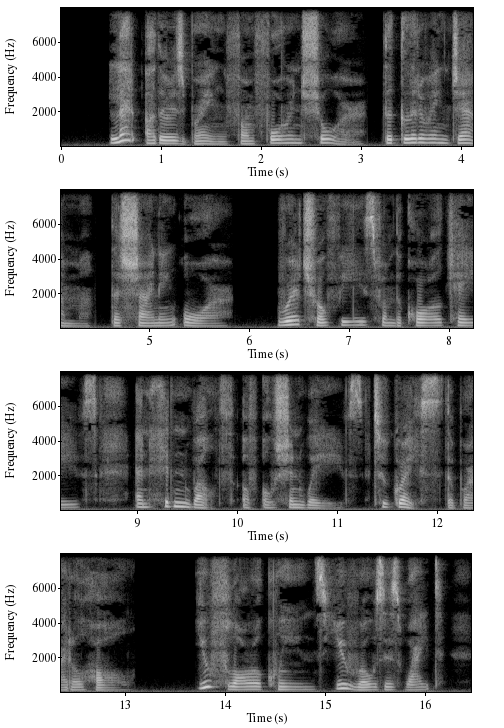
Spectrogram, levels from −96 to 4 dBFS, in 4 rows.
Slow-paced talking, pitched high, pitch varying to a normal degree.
No: slow, 130 wpm; medium, 175 Hz; average, 4.3 semitones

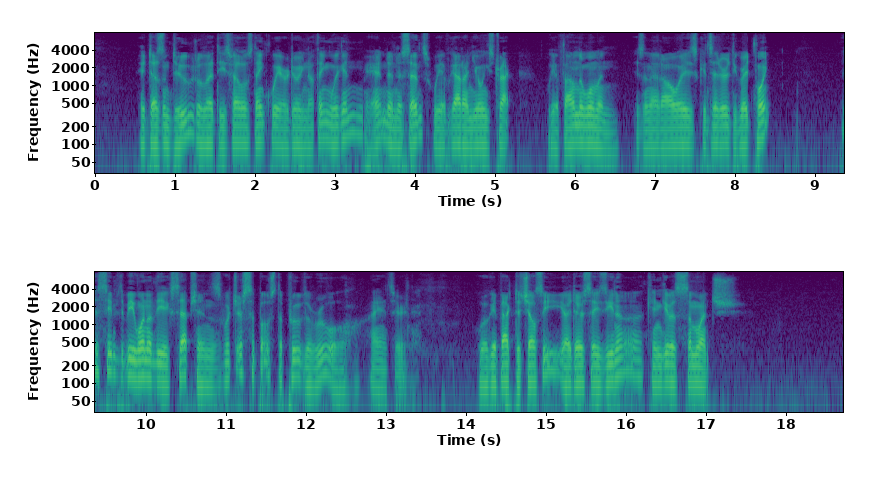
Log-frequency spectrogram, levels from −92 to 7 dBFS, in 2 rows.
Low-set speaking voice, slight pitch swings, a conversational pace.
No: low, 100 Hz; narrow, 2.3 semitones; fast, 210 wpm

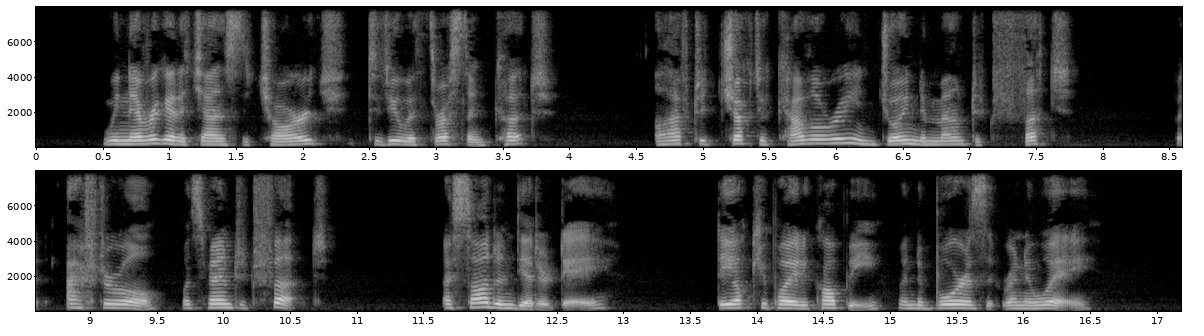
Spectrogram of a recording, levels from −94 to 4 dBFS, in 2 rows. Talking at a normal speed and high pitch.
Yes: average, 155 wpm; high, 200 Hz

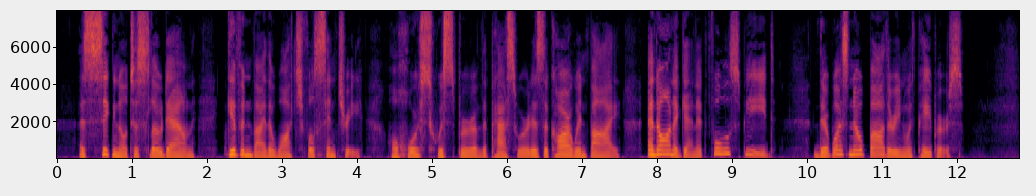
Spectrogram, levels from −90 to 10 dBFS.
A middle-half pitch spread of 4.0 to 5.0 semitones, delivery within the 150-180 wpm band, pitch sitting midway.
Yes: average, 4.5 semitones; average, 155 wpm; medium, 175 Hz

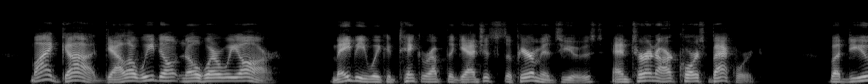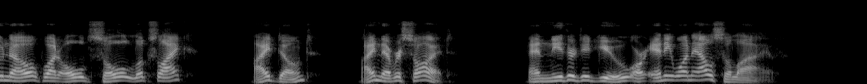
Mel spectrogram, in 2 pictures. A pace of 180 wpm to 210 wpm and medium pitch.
No: average, 160 wpm; medium, 155 Hz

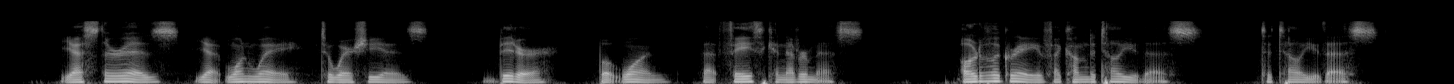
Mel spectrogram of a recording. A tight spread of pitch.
Yes: narrow, 2.3 semitones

